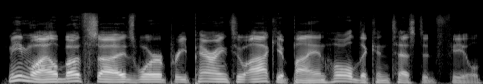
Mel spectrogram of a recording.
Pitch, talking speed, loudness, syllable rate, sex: 110 Hz, 150 wpm, -17 LUFS, 4.7 syllables/s, male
